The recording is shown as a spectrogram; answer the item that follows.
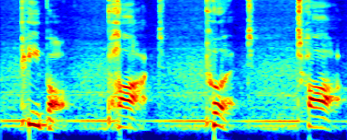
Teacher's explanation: make sure you're pronouncing the tea and the pea with more air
